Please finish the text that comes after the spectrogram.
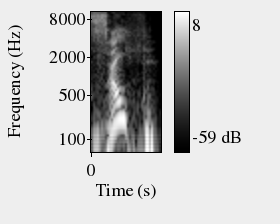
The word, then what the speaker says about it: scythe: Is that how you say it? Scythe. Like the thing the grim reaper has.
